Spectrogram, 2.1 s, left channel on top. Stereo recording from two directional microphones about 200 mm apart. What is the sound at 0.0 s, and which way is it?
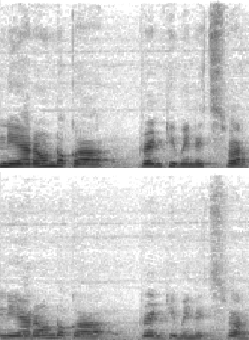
A woman's voice, 55° left (ahead or behind).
